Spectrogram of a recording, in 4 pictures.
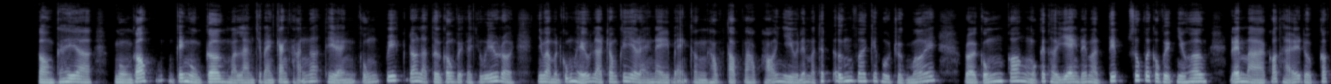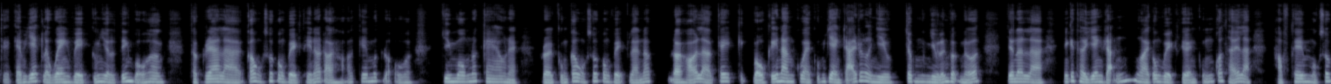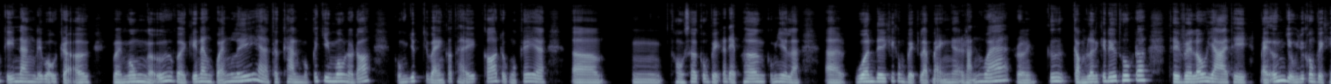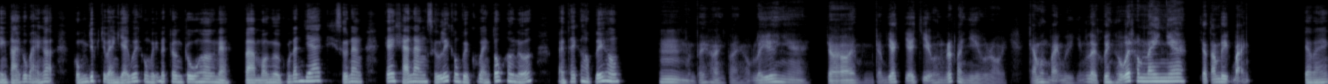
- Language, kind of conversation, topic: Vietnamese, advice, Làm thế nào để đối mặt với cơn thèm khát và kiềm chế nó hiệu quả?
- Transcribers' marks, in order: other background noise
